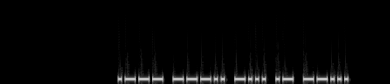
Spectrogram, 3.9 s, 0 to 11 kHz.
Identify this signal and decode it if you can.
Morse code, heard as a keyed tone, about 36 wpm, 700 Hz. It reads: J8BA7
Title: Code Groups - 5 Letter:Numbers - 35wpm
